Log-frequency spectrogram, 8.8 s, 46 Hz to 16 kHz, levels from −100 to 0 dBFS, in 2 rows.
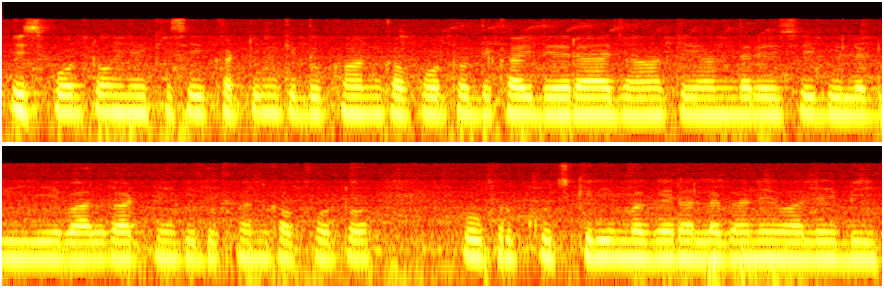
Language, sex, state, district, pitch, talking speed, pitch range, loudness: Hindi, male, Rajasthan, Bikaner, 150 Hz, 230 wpm, 150-155 Hz, -17 LUFS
